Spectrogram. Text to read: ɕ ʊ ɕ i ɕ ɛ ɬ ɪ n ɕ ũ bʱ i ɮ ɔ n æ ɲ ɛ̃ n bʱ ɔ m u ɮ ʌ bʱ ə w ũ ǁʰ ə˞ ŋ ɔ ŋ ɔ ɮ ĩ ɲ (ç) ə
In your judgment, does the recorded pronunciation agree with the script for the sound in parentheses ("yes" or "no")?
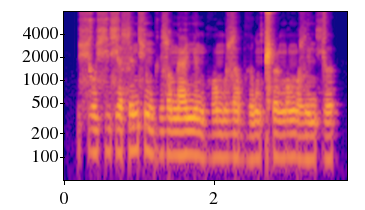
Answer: yes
